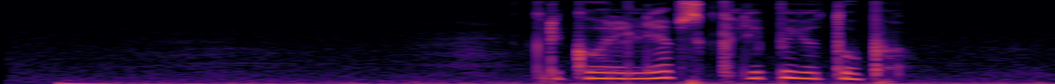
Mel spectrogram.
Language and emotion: Russian, neutral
